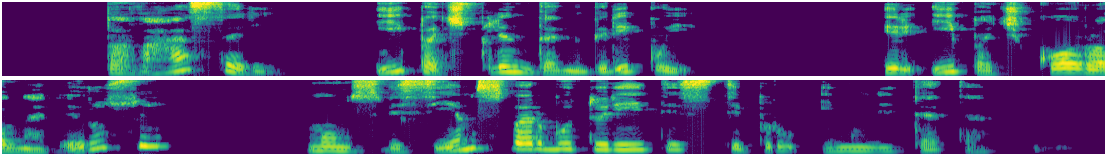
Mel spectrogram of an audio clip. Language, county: Lithuanian, Panevėžys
